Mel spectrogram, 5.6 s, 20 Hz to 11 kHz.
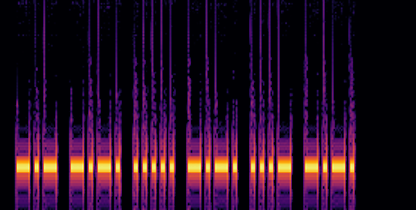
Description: Morse code, heard as a keyed tone, about 21 wpm, 700 Hz. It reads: KC5CVC
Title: USA Callsign DE Callsign 20wpm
